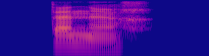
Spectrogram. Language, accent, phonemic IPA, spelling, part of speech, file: French, France, /ta.nœʁ/, tanneur, noun, LL-Q150 (fra)-tanneur.wav
- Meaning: tanner (person whose occupation is to tan hides, or convert them into leather by the use of tan)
